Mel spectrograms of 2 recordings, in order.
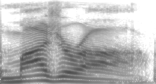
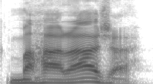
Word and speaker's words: Maharaja: the Majara, right? Is that how you say it? – Maharaja.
